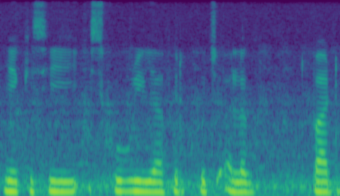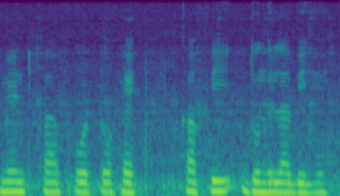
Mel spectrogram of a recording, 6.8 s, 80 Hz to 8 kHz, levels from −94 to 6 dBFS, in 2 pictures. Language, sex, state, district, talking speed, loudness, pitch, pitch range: Hindi, male, Rajasthan, Bikaner, 130 wpm, -17 LUFS, 150 Hz, 145-155 Hz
